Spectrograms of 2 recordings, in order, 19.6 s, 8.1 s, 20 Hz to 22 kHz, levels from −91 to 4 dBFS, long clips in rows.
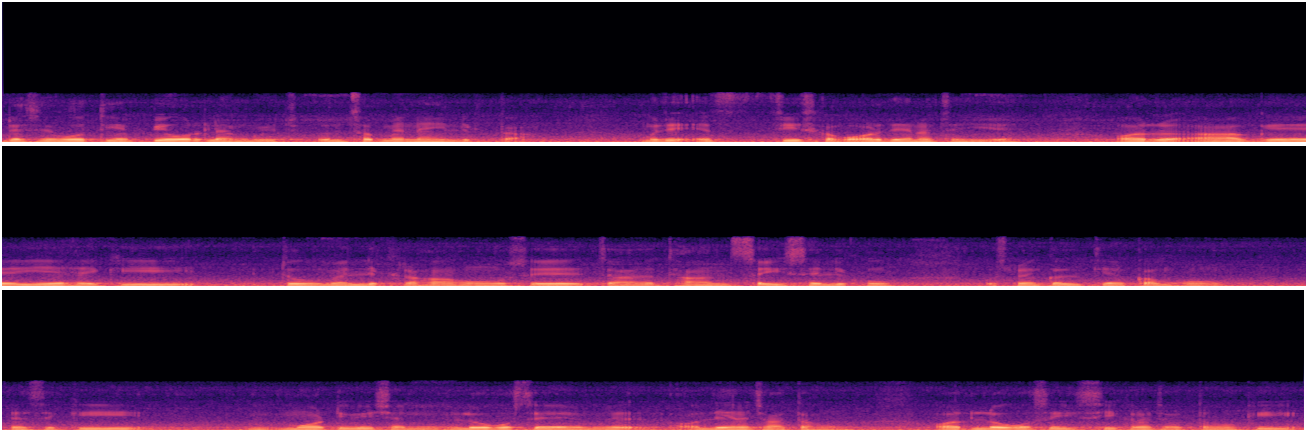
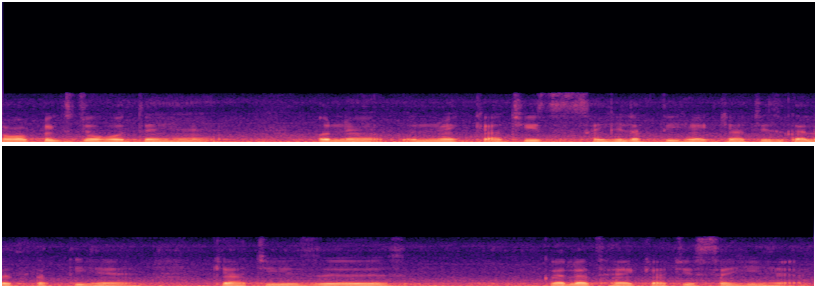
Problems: constant background noise, low volume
